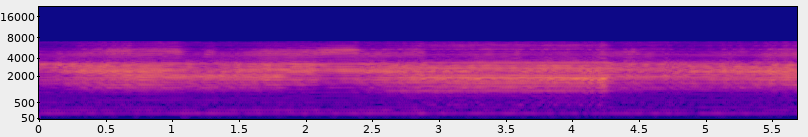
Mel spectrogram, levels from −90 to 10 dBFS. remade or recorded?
remade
